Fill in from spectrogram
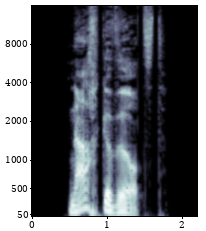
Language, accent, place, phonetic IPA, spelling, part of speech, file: German, Germany, Berlin, [ˈnaːxɡəˌvʏʁt͡st], nachgewürzt, verb, De-nachgewürzt.ogg
- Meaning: past participle of nachwürzen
